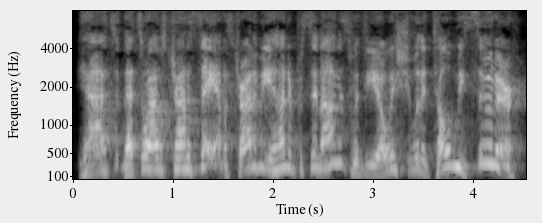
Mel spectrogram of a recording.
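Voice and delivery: Darcy answering her sister; playing Darcy. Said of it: "playing the role of Darcy".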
